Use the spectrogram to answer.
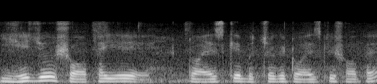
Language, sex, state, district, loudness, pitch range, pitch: Hindi, male, Himachal Pradesh, Shimla, -15 LUFS, 120-140 Hz, 135 Hz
